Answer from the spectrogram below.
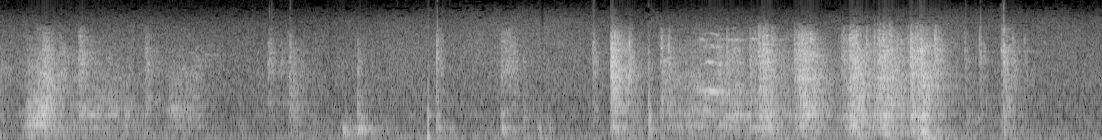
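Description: An elevator door is yanked open: a run of sharp metallic knocks and rattles that builds into a louder, grinding clatter in the second half, with no voices.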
